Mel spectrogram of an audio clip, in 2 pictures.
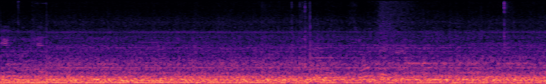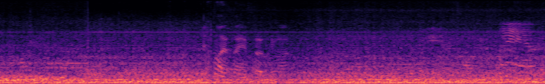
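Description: Steady low rumble of a bus's engine and road noise, heard from inside the moving bus.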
